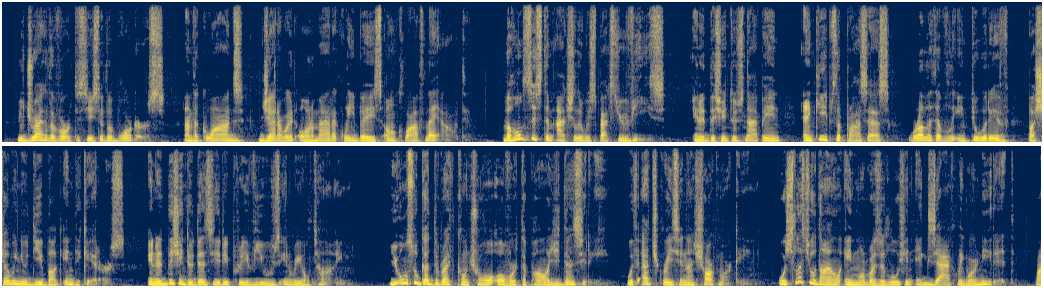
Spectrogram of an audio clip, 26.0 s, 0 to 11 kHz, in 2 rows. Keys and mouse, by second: 0.2 click, 0.2-2.9 typing, 0.9 ctrl+z, 0.9 ctrl+r, 1.5 click, 3.3 Tab, 3.4 click, 3.9 click, 4.5 Tab, 4.7 ctrl+r, 4.8 click, 5.1-10.5 typing, 5.4 ctrl+r, 6.3 click, 7.0 click, 8.0 click, 9.6 click, 10.6 click, 10.9 shift+click, 12.2 click, 12.2 g, 12.5 ctrl+r, 12.5 click, 12.7 ctrl+r, 13.1 g, 13.6 ctrl+r, 14.1 ctrl+r, 14.2 click, 14.4-22.6 typing, 15.3 ctrl+r, 15.3 ctrl+click, 15.5 ctrl+z, 15.6 ctrl+r, 16.0 click, 18.4 ctrl+r, 21.3 ctrl+r, 21.4 click, 22.0 click, 22.3 click, 23.7-25.9 typing, 24.2 ctrl+r, 24.2 click, 24.5 click, 24.7 click, 25.5 click.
